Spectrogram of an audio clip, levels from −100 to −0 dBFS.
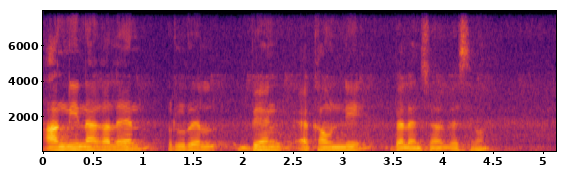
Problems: constant background noise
